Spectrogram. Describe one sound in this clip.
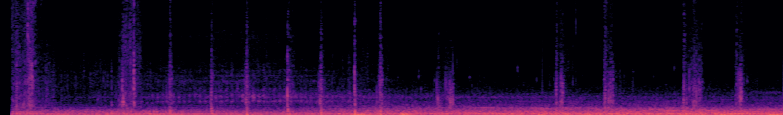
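Footsteps crunch on rocky ground in an echoing cave.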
